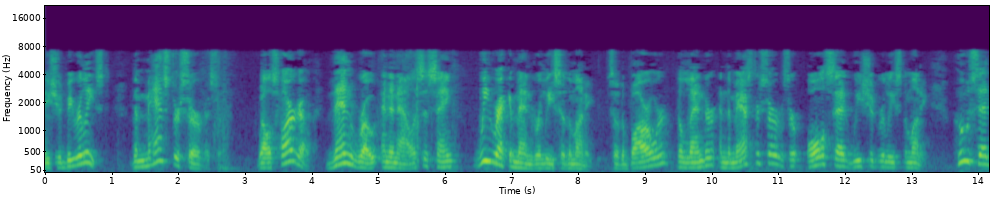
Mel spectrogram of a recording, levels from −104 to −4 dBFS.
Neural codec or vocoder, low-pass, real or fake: none; 7.2 kHz; real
